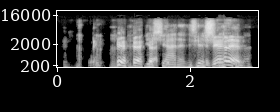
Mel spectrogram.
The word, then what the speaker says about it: Yachanin: Yachanin.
